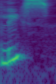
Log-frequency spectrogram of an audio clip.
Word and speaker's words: Lis: Is it pronounced Lis? Is that right? Yes.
